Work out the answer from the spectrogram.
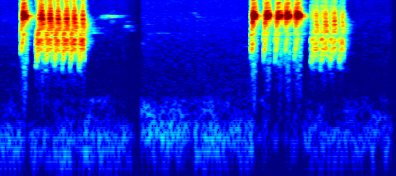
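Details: Gelatik batu (Cinereous tit) on a training recording meant to teach songbirds and provoke them to sing: two bursts of rapid, high, slightly buzzy notes, each ending in a harsher rattling trill, over a low steady rumble.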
